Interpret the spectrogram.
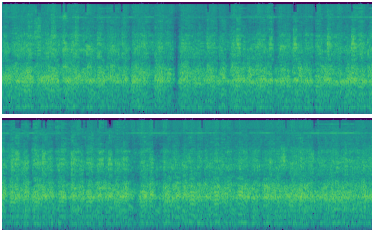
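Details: Farmed duck flock of hundreds of birds calling at once: a thick, churning mass of harsh quacks with constant loudness throughout.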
